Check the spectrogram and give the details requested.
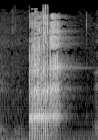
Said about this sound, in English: Oh, I've got another burp.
